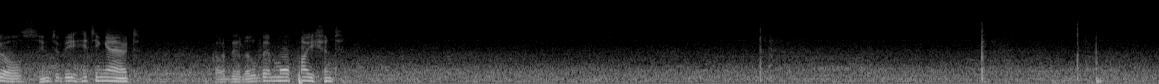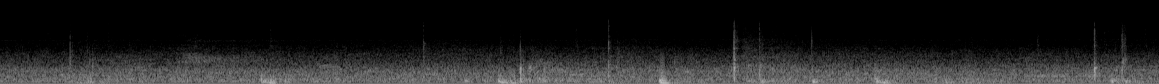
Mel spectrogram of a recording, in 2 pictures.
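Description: A large crowd murmurs steadily in an echoing hall.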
